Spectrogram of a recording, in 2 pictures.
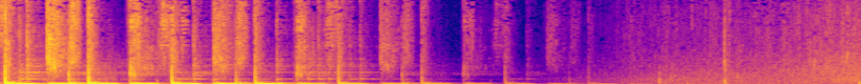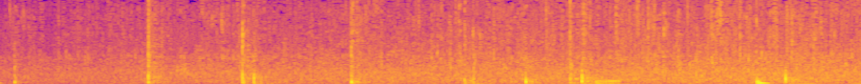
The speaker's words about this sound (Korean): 갑자기 웬 비? 소나기인가?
